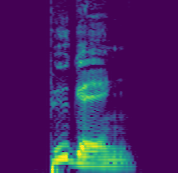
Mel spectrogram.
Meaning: to iron
- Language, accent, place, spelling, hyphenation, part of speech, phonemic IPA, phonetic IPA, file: German, Germany, Berlin, bügeln, bü‧geln, verb, /ˈbyːɡəln/, [ˈbyː.ɡl̩n], De-bügeln.ogg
